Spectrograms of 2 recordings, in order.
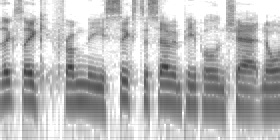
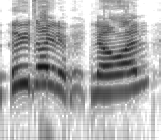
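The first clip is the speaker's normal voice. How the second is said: laughing playacting; 11 semitones higher, 14 dB louder than usual. Acted exchange, laughing.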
